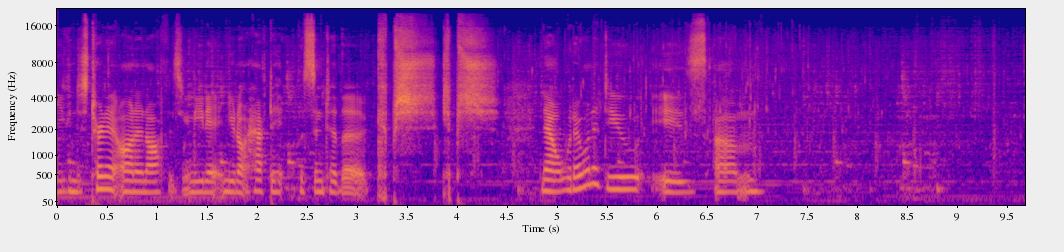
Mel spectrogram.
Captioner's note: water sounds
